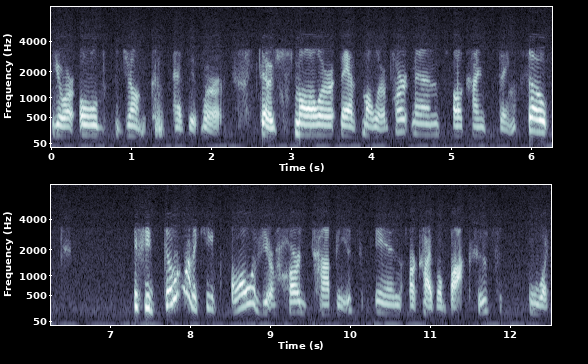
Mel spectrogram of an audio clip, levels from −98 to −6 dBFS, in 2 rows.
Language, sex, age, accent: English, female, 50-69, American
